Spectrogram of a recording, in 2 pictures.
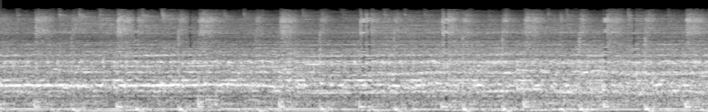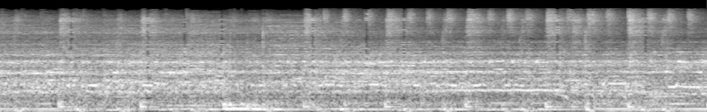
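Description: Live rock band with two electric guitars, electric bass and drum kit playing loudly and continuously. A steady run of crisp cymbal strokes comes in near the end.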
